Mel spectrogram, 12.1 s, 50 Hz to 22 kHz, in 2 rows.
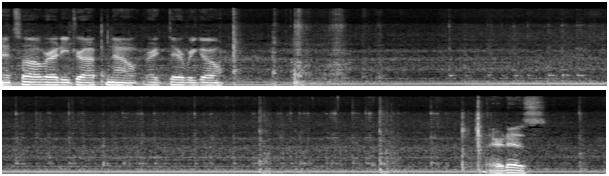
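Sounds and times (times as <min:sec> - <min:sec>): hot-air gun humming and hissing: 0:00.0 - 0:12.0.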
